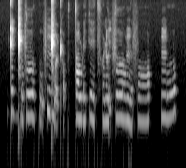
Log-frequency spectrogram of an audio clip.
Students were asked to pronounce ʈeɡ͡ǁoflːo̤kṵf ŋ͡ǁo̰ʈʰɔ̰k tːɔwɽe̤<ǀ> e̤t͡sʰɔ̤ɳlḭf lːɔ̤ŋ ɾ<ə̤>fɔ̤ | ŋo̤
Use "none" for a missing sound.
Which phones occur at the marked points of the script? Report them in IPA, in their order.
k, ə̤

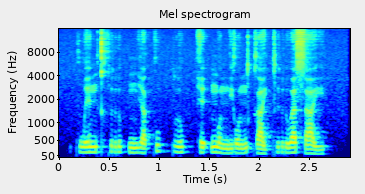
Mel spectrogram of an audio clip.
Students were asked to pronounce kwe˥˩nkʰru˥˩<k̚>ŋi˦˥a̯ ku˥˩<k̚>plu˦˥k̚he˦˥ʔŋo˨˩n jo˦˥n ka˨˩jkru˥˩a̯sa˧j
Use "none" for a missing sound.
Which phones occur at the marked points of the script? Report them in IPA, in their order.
k̚, k̚

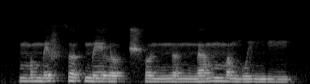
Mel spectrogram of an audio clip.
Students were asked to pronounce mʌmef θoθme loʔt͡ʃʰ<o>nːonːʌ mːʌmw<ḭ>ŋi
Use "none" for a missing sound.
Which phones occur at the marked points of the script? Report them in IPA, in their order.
o, i

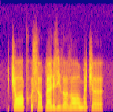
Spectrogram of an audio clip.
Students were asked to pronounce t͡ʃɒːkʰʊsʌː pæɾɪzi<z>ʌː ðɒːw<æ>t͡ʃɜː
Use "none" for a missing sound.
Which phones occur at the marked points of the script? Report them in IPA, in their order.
ð, æ

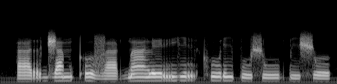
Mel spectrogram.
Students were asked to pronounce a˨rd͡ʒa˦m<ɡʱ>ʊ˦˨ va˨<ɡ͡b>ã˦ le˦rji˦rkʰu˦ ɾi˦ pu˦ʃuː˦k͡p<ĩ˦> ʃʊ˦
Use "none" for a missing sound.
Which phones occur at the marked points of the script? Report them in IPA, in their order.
kʼ, ɡ͡b, i˦

